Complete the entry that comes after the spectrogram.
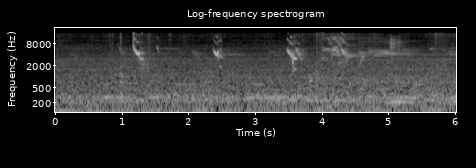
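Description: Small birds chirping: a few short, quick chirps, each sliding downward in pitch, spaced a second or so apart, over a steady low rumble.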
